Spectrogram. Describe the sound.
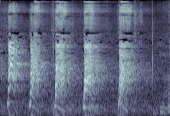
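A dog barks repeatedly in a steady rhythm, each short sharp bark dropping in pitch, with several barks following one another at roughly even intervals.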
